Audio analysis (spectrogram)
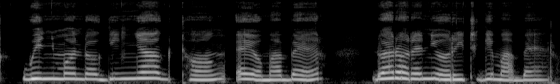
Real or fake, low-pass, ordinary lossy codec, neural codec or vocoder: fake; none; none; vocoder, 44.1 kHz, 128 mel bands every 256 samples, BigVGAN v2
